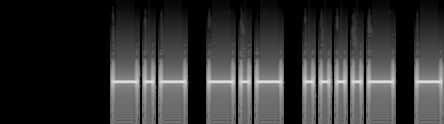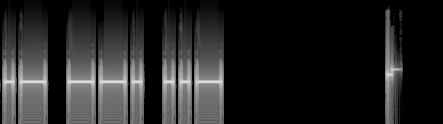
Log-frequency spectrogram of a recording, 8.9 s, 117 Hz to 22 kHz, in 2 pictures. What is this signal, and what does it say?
Morse code, heard as a keyed tone, about 15 wpm, 700 Hz. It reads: KK4KGU
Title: USA Call Signs 15wpm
